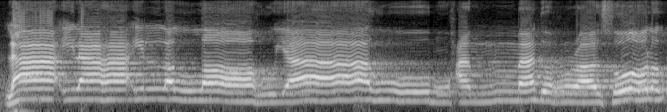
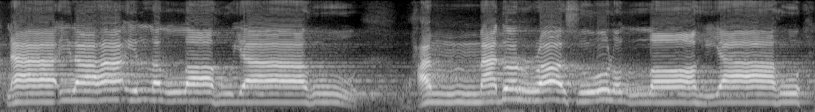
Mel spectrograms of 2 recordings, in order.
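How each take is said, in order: First: It runs on in one breath without stopping. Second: It stops after yahu to take a breath. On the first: "dibacanya satu napas, tidak berhenti" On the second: "berhenti dengan arti ganti napas"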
